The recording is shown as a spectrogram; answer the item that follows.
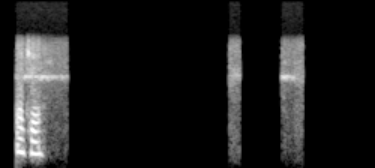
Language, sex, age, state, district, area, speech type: Dogri, female, 30-45, Jammu and Kashmir, Reasi, rural, conversation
